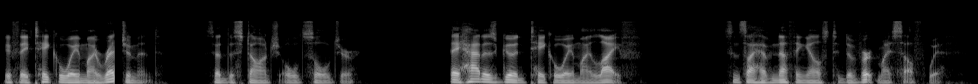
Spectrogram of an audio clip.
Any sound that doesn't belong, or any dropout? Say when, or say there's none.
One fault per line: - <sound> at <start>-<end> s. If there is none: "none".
- dropout at 1.1-1.2 s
